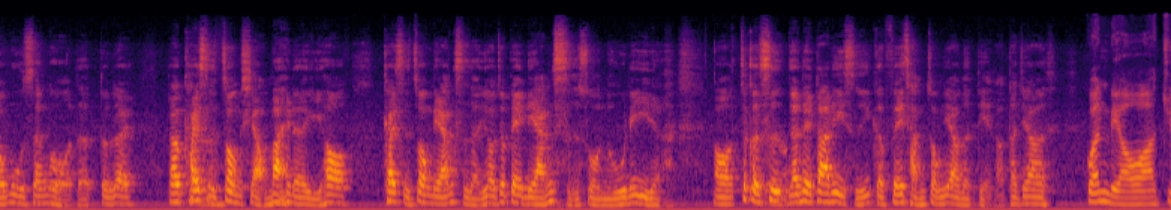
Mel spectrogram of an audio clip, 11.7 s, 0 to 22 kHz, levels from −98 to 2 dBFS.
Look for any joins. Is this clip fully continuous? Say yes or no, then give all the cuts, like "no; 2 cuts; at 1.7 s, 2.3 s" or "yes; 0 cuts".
no; 1 cut; at 10.8 s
